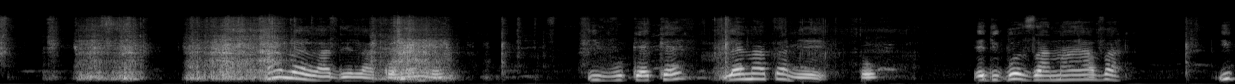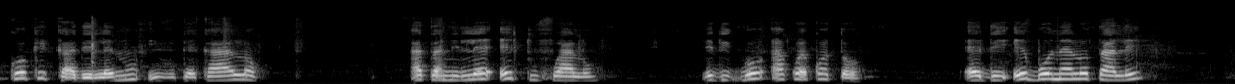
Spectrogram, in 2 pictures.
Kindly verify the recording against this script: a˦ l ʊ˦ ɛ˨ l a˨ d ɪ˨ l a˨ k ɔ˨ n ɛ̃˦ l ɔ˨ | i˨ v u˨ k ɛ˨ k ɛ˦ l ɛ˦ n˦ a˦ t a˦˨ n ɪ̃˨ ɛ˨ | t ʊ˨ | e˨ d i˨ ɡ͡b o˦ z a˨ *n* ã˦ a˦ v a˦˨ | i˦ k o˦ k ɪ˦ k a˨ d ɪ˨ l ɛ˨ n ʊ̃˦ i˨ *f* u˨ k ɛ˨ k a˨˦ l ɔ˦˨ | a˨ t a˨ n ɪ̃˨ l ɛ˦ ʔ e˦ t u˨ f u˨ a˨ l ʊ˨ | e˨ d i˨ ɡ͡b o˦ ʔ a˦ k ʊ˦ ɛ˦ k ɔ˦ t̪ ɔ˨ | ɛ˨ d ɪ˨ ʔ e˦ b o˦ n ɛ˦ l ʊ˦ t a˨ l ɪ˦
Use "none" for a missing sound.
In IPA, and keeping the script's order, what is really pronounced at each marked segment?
n, v

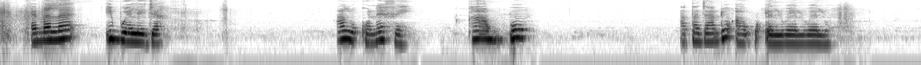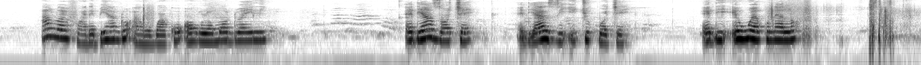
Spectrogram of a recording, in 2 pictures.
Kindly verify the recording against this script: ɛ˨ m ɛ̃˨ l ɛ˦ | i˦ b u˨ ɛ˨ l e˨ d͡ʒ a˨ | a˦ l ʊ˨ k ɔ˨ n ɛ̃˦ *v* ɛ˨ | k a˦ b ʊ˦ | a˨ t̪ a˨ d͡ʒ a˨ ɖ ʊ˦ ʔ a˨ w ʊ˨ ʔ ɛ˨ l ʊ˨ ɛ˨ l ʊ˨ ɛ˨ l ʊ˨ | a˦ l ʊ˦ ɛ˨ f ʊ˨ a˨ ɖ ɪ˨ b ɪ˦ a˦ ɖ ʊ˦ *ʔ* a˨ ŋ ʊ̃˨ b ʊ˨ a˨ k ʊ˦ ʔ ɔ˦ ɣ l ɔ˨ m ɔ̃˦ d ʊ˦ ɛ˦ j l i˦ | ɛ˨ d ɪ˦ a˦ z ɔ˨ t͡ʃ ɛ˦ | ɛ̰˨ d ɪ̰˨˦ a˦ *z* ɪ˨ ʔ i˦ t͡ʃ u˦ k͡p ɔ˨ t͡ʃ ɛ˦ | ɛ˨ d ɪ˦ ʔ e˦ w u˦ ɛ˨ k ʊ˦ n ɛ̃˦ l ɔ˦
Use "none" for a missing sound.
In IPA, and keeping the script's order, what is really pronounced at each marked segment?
f, ʔ, z

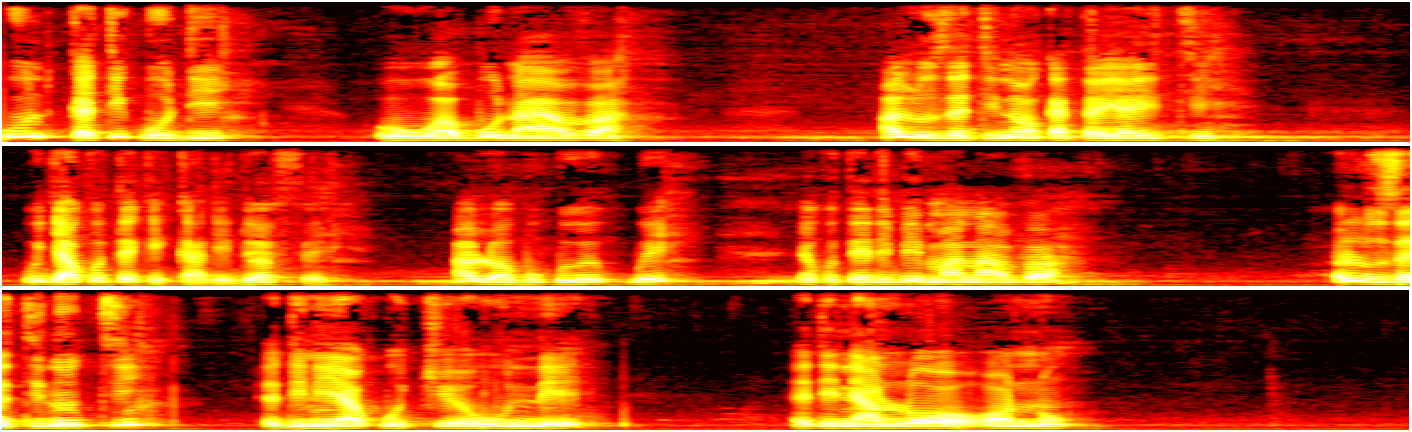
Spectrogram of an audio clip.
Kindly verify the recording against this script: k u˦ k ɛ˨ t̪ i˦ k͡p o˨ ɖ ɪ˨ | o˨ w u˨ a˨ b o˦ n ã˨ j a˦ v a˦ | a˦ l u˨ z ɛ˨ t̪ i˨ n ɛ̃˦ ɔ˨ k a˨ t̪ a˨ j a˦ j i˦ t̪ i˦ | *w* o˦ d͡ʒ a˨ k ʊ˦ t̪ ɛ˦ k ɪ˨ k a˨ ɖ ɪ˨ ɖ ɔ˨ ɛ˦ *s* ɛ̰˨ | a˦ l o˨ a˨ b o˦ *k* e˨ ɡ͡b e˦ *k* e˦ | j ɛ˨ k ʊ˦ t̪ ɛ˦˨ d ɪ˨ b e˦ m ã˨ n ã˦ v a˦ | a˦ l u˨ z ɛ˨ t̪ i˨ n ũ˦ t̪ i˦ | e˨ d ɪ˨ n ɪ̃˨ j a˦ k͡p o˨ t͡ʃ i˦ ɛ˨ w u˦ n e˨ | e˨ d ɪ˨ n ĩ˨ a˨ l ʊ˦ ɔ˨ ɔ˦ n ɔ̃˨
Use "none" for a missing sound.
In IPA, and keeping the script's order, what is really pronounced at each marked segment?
w, f, k͡p, k͡p

